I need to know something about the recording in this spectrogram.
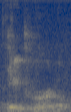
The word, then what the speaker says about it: Cape Girardeau: Somehow, besides Rush Limbaugh, there are people from the area of Cape Girardeau, how do you pronounce it? Cape Girardeau.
